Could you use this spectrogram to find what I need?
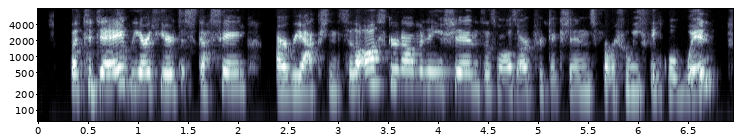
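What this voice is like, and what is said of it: Congested voice. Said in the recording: “I sound a little congested ... I'm just getting over a cold”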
